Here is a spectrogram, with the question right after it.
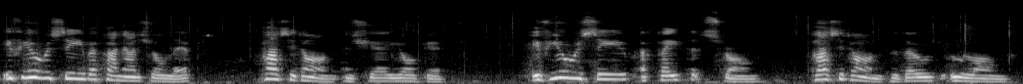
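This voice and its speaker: An older woman reading poems aloud in a measured, earnest way, recorded on a muffled old home cassette. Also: on the low side, sing-song, a little mellow, slightly rough. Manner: measured, earnest recitation, announcing titles and authors. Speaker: mother reading poems for her children. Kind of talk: recited poetry reading.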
